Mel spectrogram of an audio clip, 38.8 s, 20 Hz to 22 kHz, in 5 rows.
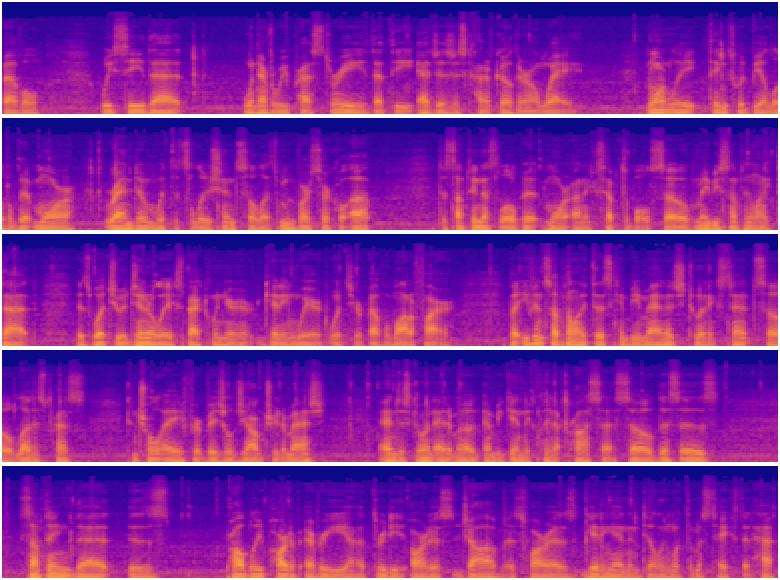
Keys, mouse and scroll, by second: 1.8 3, 3.6 click, 4.0 middle click, 5.0 scroll down 1, 5.2-7.1 middle drag, 7.1 q, 7.8 click, 8.5 g, 8.8 z, 10.8 g, 13.1 click, 13.5 h, 14.0-15.4 middle drag, 15.4 shift+middle click, 16.0 middle click, 16.9 click, 17.3-18.9 middle drag, 18.9 shift+middle click, 19.2-20.6 middle drag, 20.6 shift+middle click, 21.0 scroll up 1, 21.4 middle click, 21.6 middle click, 22.3 scroll down 1, 22.5 shift+middle click, 23.7 ctrl+a, 24.5 click, 25.5 middle click, 26.0 shift+middle click, 26.3 scroll up 1, 26.7 shift+middle click, 27.0 middle click, 27.2 scroll up 1, 27.6 shift+middle click, 28.4 click, 28.6 g, 28.8 g, 29.5 click, 30.3 middle click, 31.7 shift+middle click, 32.1-32.4 scroll up 1, 32.8 click, 33.1 KP_Decimal, 33.5 scroll down 1, 33.6 middle click, 34.1 scroll down 1, 36.6 ctrl+click, 36.7 ctrl+click, 37.1 shift+middle click, 38.6 shift+click.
